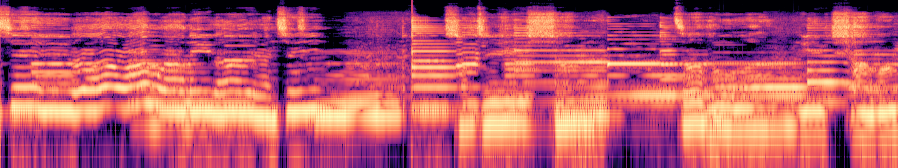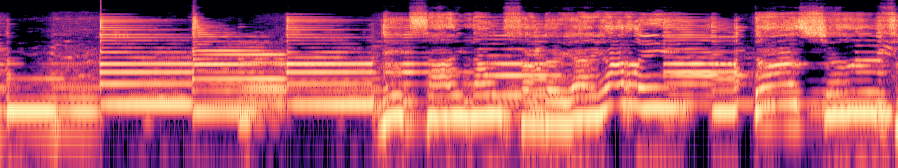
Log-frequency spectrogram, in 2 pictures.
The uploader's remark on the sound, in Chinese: 街边偶遇唱歌很好听的男声，很好听，但是，原谅我渣渣的音质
